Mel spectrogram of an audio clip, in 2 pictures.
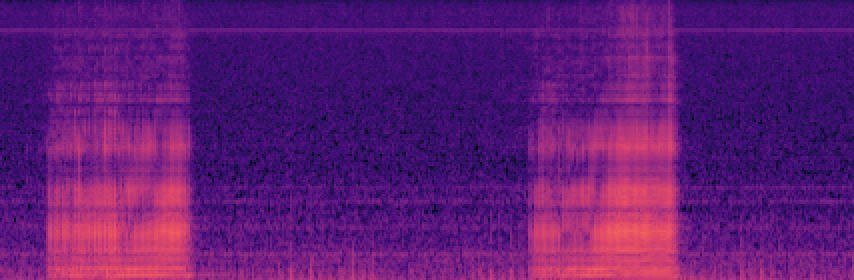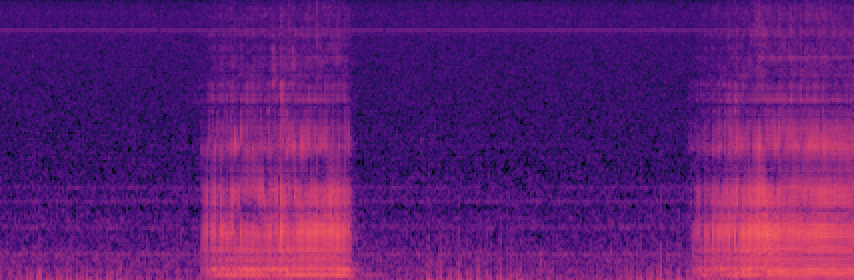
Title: Logan Snores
